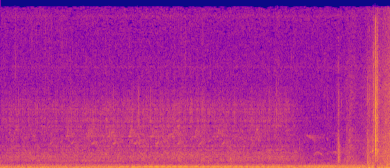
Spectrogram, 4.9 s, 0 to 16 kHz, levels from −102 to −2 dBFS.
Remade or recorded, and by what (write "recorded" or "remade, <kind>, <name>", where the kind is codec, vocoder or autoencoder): recorded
